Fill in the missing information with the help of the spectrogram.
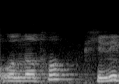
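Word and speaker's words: ornithophily: तो फिली भी कह सकते हैं, फली भी कह सकते हैं, एज यू लाइक, जो आपकी पसंद हो। इसको दोनों तरह से प्रोनाउंसिएशन होता है।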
